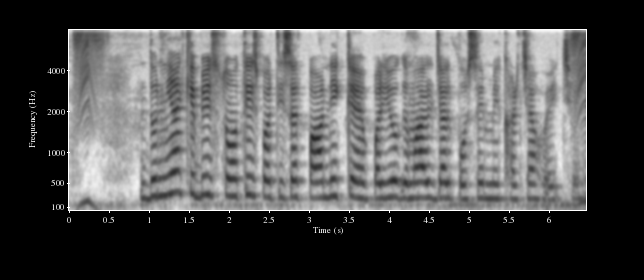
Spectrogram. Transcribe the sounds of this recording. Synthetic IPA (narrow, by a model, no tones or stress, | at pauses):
d̪ʊnijakebit͡ʃsɔ̃ːt̪iːspət̪isəɾ̚paːnikpɾjoːɡmaːld͡ʒəlpoːsẽmẽkʰəɾt͡ʃaɦoɛt͡ʃʰɛː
